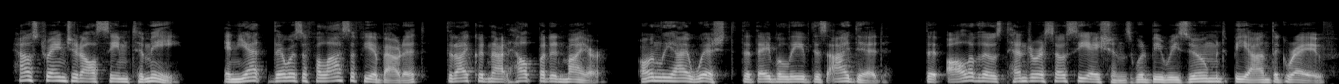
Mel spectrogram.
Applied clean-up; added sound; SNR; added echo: none; none; none; none.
